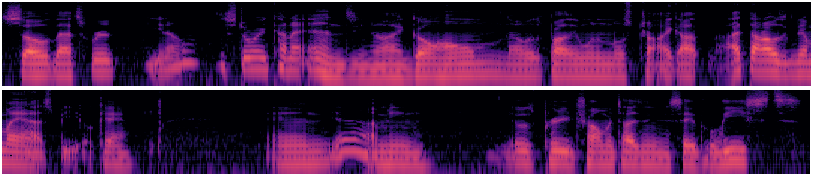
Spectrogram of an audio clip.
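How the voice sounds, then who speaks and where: A man's voice: mid-range voice, fairly quick, clean tone. Young man telling a profane, rambling story. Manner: profane, rambling, full of "you know" and "whatever" fillers. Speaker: storytime vlogger. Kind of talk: casual storytime monologue.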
